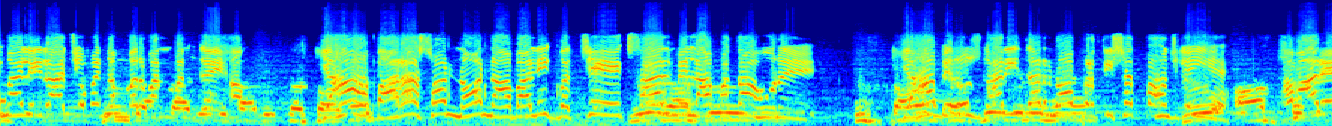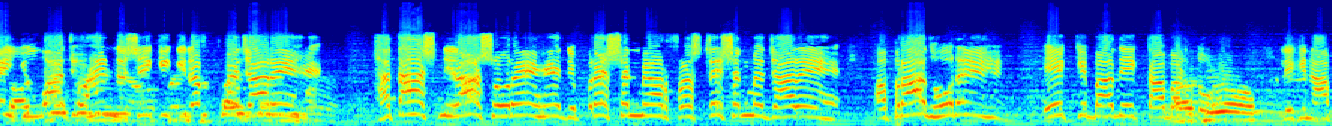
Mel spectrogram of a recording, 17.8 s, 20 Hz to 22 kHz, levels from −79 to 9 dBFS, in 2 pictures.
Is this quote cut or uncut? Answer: uncut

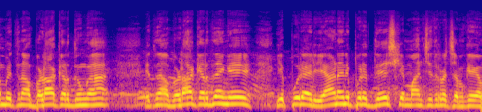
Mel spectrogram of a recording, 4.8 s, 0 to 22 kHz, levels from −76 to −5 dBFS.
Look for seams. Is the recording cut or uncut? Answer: uncut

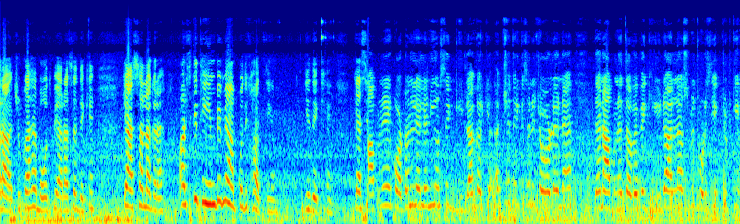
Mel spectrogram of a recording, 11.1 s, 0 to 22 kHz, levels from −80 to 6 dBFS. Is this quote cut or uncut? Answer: cut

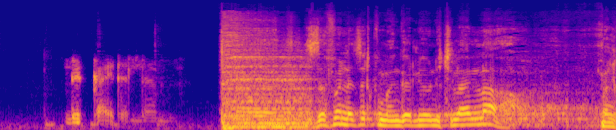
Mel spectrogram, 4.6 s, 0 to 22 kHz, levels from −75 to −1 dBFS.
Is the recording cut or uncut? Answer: cut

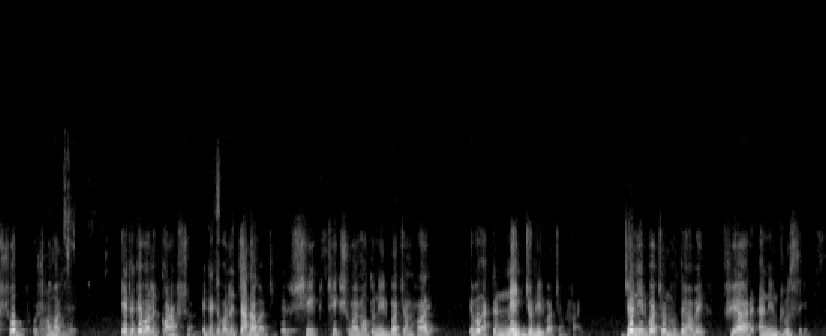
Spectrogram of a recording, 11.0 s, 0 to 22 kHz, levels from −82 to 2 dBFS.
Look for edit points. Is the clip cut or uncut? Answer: cut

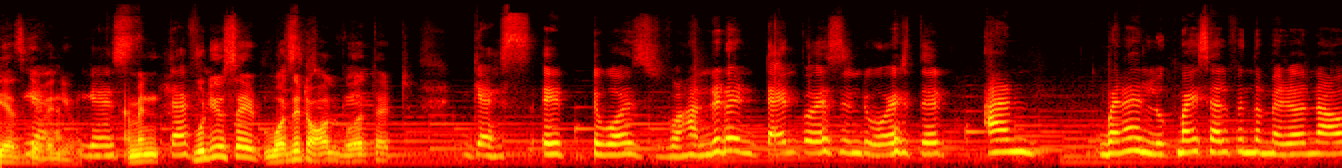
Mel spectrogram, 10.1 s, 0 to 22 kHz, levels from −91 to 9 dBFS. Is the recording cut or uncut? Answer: cut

